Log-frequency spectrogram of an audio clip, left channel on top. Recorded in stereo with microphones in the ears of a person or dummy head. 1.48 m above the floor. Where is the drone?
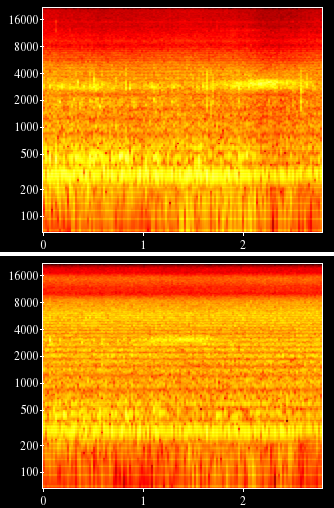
60° right (ahead or behind).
